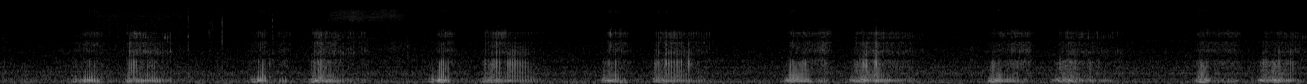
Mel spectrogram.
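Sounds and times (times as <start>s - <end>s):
baby snoring: 0.7s - 1.8s, 2.5s - 5.4s, 6.0s - 7.2s, 7.8s - 9.2s, 9.9s - 11.2s, 12.0s - 13.0s.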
